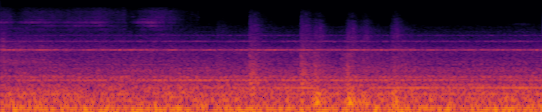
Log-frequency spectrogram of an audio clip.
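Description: A Long Island Rail Road passenger train ride in World of Trains: a steady, loud rolling rumble of wheels and carriage with a faint tonal hum, occasional soft clicks and knocks over the rails, and no voices.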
